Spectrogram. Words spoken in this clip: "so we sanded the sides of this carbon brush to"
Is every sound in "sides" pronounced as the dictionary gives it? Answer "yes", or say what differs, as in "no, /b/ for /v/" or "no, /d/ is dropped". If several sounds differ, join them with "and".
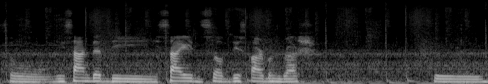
no, /s/ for /z/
